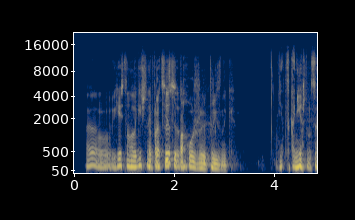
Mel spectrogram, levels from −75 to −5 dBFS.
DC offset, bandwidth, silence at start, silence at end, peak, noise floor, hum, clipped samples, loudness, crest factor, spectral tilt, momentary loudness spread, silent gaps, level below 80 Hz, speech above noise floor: under 0.1%; 15 kHz; 0.25 s; 0 s; -4 dBFS; -66 dBFS; none; under 0.1%; -24 LUFS; 20 dB; -5.5 dB/octave; 13 LU; none; -54 dBFS; 43 dB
